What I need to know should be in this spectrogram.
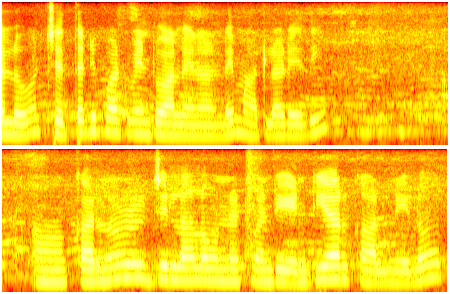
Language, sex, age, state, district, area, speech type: Telugu, female, 30-45, Andhra Pradesh, Kurnool, rural, spontaneous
